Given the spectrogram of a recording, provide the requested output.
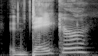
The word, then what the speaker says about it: Dacre: by, God, I don't even know how you pronounce this last name. Dacre, D-A-C-R-E, Dacre Montgomery.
